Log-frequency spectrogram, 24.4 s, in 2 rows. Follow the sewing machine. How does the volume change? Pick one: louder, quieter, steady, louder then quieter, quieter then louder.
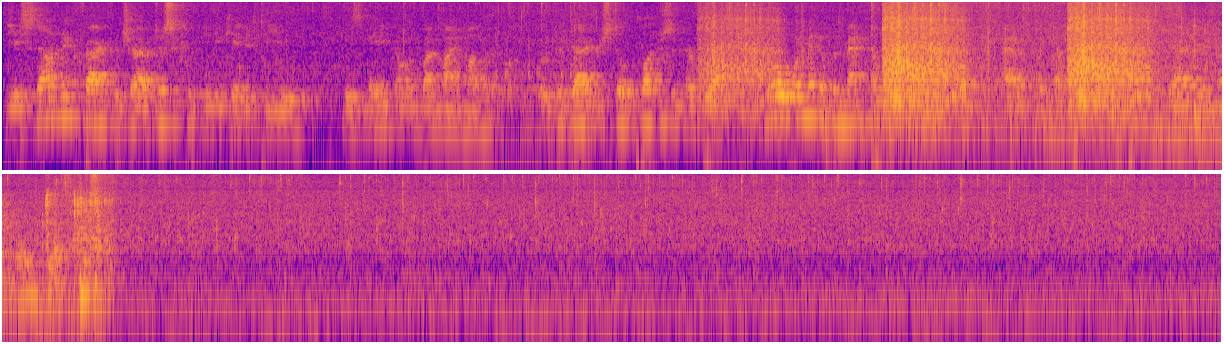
louder then quieter.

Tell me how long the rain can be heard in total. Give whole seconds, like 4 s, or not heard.
24 s.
